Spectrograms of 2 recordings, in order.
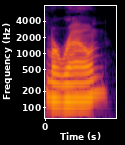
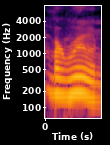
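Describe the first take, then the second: First: The second syllable rhymes with noun. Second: The second syllable rhymes with moon. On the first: The speaker calls it right. "It's Marown, I think" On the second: The speaker calls it wrong. "it's not maroon, right?"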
